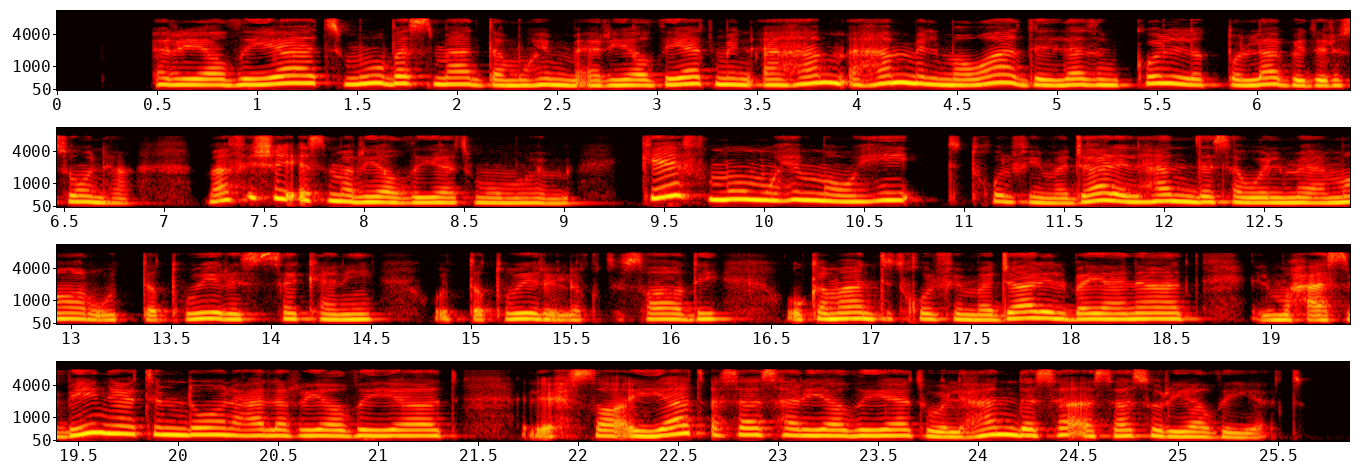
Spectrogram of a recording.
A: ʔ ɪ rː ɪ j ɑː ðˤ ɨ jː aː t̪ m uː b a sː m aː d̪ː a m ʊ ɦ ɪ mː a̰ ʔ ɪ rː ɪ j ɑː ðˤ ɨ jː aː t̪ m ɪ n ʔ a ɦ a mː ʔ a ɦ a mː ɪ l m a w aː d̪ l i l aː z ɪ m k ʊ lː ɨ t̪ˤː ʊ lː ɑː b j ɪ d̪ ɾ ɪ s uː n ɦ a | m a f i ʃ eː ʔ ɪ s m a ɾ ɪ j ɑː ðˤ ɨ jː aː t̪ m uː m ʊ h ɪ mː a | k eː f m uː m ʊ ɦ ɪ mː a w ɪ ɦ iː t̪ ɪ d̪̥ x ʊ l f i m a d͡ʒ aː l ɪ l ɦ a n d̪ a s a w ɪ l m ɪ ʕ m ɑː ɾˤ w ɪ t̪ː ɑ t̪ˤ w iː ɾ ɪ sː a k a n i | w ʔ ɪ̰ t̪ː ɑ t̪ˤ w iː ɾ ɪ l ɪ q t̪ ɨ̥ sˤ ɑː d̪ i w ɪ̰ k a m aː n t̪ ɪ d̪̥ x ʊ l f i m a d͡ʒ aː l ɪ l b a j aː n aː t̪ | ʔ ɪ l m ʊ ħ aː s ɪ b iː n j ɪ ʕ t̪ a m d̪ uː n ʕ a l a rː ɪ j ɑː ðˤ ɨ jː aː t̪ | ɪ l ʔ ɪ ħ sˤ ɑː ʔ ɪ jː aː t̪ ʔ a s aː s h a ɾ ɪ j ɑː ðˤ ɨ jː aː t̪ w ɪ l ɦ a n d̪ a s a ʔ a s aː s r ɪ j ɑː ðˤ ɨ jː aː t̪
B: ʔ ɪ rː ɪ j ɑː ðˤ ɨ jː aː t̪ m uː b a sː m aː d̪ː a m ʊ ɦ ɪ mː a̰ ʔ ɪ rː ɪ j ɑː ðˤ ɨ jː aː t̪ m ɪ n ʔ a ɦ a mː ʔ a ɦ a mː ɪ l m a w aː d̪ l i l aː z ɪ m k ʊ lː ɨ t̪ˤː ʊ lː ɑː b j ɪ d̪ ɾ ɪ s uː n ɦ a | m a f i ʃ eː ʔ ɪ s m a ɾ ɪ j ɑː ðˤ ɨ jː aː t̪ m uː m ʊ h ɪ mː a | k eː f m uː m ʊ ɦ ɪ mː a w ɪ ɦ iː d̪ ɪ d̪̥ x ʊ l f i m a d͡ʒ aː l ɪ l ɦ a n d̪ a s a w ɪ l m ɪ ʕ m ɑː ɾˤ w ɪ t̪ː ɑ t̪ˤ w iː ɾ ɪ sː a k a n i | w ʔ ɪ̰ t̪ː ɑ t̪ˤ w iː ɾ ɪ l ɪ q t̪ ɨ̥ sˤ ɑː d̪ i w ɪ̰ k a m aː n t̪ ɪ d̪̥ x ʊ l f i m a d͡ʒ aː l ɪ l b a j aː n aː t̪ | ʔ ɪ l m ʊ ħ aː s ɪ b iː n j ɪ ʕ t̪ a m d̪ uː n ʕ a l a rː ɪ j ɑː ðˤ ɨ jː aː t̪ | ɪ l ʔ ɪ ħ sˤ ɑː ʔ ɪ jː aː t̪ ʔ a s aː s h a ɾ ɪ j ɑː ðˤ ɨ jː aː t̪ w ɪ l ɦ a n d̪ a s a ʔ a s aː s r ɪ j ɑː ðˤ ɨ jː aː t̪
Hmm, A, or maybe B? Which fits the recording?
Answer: A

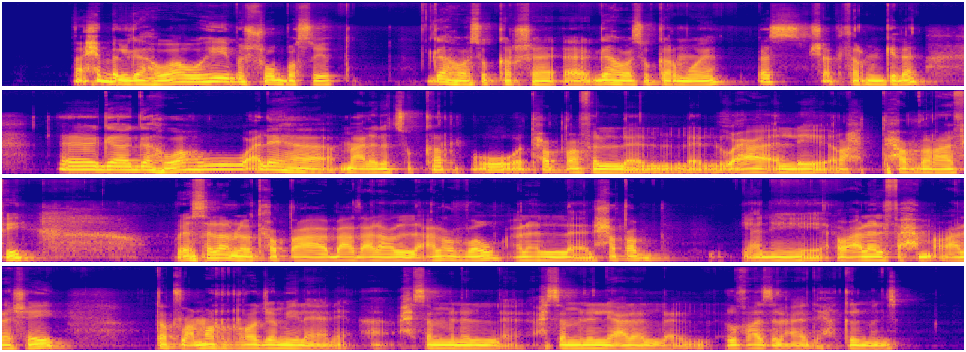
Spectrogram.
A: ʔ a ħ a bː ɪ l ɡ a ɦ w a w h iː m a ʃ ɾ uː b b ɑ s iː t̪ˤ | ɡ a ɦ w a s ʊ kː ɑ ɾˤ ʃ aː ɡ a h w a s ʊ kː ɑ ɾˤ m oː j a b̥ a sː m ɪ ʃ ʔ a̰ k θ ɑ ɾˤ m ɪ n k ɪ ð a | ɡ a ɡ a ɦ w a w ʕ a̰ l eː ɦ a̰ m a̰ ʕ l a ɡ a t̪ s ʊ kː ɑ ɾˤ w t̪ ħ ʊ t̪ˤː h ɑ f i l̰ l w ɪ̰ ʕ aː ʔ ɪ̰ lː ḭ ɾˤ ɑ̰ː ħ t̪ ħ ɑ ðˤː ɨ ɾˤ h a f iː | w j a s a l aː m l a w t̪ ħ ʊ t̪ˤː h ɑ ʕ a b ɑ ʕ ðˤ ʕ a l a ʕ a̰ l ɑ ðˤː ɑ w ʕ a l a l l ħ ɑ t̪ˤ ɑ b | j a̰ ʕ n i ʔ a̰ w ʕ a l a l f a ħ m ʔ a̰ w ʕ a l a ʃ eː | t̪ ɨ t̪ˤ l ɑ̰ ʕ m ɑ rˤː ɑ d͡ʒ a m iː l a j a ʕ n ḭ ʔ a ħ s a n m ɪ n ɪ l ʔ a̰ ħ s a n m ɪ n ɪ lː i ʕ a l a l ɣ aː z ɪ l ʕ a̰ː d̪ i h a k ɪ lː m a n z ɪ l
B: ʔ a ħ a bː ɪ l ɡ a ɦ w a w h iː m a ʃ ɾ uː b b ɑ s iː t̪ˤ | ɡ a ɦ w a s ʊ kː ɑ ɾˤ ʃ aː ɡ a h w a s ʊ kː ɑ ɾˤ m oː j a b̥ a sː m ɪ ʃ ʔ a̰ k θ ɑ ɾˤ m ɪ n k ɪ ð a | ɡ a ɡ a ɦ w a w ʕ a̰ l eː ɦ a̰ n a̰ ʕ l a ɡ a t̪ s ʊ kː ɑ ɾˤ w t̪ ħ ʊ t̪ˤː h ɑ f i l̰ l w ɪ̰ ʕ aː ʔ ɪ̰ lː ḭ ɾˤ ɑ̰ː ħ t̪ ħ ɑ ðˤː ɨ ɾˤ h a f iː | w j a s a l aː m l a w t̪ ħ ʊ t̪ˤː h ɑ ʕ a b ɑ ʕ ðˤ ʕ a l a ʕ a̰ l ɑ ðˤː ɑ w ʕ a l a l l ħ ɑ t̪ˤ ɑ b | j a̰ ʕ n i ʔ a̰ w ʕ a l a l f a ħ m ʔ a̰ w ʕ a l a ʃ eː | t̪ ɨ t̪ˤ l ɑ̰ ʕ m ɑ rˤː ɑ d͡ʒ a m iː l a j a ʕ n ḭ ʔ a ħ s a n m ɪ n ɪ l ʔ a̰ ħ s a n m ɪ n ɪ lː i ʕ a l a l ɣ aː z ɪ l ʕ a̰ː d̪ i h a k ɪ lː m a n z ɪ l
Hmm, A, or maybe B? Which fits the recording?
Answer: A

